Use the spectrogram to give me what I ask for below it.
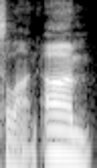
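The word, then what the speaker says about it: Salaün: It is Salon.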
